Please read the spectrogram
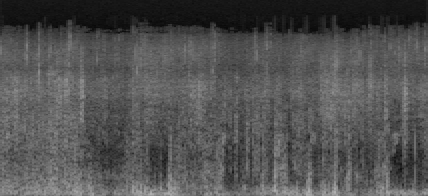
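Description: Wind buffeting the microphone of a pole-mounted action camera during a fast descent on snow, an uneven low rumble, mixed with short scraping sounds of sliding over the snow.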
